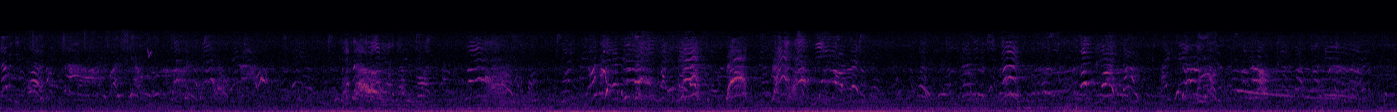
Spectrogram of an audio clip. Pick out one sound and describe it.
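Young birds chirp and whistle in short calls close by.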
